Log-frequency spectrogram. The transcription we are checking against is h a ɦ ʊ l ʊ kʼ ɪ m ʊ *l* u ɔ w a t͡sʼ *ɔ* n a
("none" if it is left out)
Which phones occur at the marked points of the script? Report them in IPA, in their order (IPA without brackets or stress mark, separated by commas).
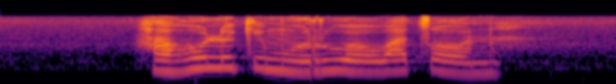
r, ɔː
